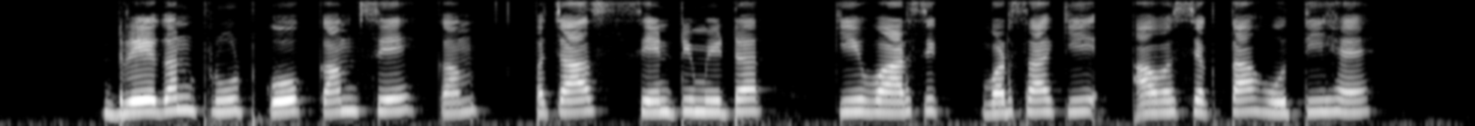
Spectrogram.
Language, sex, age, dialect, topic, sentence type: Hindi, female, 18-24, Garhwali, agriculture, statement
